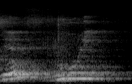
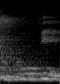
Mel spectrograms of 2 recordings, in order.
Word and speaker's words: GUI: It is pronounced Googie. Okay, it is pronounced Googie.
